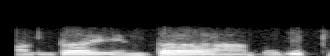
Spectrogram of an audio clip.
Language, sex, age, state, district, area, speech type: Telugu, female, 45-60, Telangana, Jagtial, rural, conversation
